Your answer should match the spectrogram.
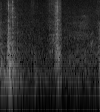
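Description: Faint handling noise from hands working at a snowmobile's secondary clutch after fitting the drive belt: a light click just after the start and another about a second in, with soft rubbing between.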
